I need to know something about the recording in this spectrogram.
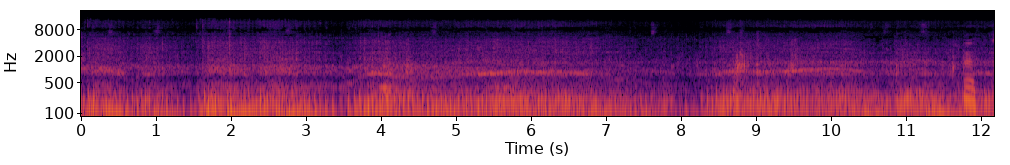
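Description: Motorcycle engine of a motorcycle-based three-wheeled cargo trolley running at low speed as the trolley pulls forward. The engine note dips briefly a few times.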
